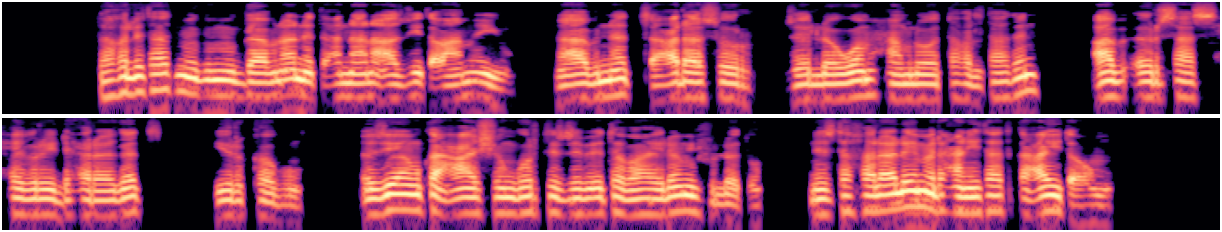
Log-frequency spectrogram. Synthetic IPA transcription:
t̪ʰɐxlɨt̪ʰat̪mɨɡmɨɡaβnanɨt̪ʼɨʕnanaːzit̪ʼɐχʼamiɨjːu | nɨaβnɐt̪̚t͡sʼaʕd̪asuɾ | zɐlːɐwo̞mħamlot̪ʰɐxlɨt̪ʰat̪ɨn | ʔaβʔɨɾsasħɨβɾid̪ɨħɾɐɡɐt͡sʼ | jɪɾɨkʰːɐβu | ʔɨzio̞mkʰaʕaʃɪŋɡuɾt̪ʰizɨβʔɨt̪ʰɐβahilo̞mjɪfɨlːɐt̪ʼu | nɨzɨt̪ʰɐfɐlalɐjumɐd̪ħanit̪ʰat̪kʰaʕajɪt̪ʼɐχʼmu

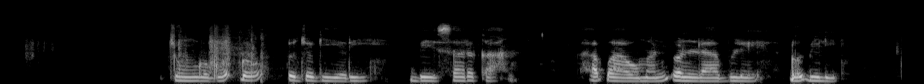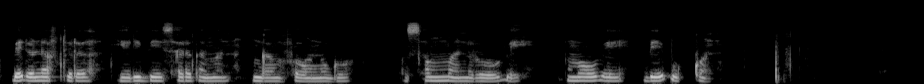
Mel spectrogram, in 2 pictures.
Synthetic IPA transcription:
d͡ʒuŋɡɔɡɔɗːɔɗɔd͡ʒoɡijeɾi | bɛsaɾka | haɓawɔmanɗɔnlaːbulɛ | ɗɔɓili | ɓɛɗɔnaftiɾa | jeɾibɛsaɾkamanŋɡamfawnɔɡɔ | musamːanɾɔɓɛ | mɔwɓɛ | bɛɓukːɔn

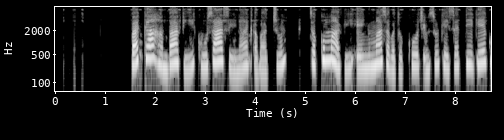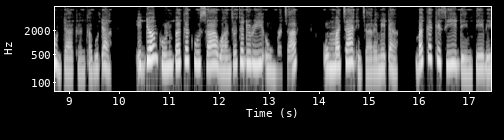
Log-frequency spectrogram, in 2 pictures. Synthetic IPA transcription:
b̥ɐkːɐɦɐmbaːfɪkʰuːsaːse̞ːnaːkʼɐbaːt͡ʃːuːn | t̪ɔkːʊmːaːfɪʔe̞ːɲːʊmːaːsɐbɐt̪ɔkʰːo̞ːt͡ʃʼɪmsuːke̞ːsːɐt̪ːɪɡeeːɡʊd̪ːaːkɐŋkʼɐbʊᶑɐ | ʔɪd̪ːo̞ːŋkʊnbɐkːɐkuːsaːwaːnt̪ɔt̪ɐd̪ʊɾiːʔuːmːɐt̪aːf | ʔuːmːɐt̪aːnʔɪ̰d͡ʒaːɾɐmɛᶑɐ | bɐkːɐkːɐsiːd̪e̞ːmt̪e̞ːbeː

